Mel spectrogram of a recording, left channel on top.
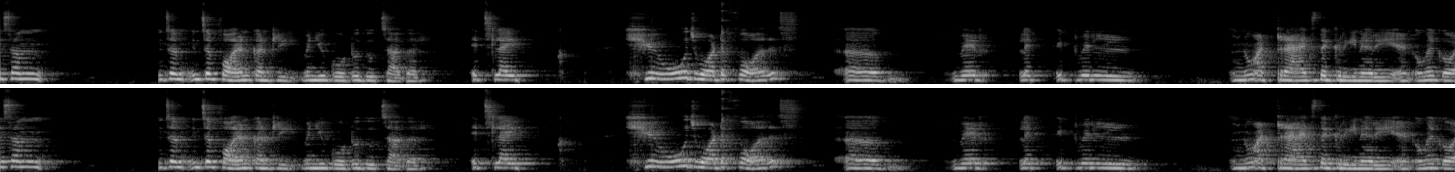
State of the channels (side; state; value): both; normal; correlation 0.67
